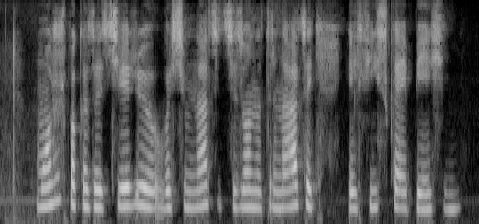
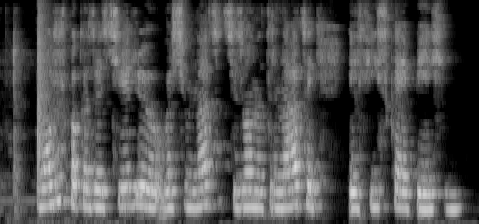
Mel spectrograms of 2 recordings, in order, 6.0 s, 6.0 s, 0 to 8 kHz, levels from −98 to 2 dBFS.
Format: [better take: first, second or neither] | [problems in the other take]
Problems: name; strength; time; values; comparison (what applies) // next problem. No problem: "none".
first | noise reduction (classical method WPE with log-MMSE)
